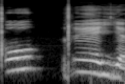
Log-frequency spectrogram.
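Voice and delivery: Oreille slowly as o, pause, reille; split into syllables. Shown as a demonstration. Teacher counting syllables for pupils, Oreille split up slowly. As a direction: sound out Oreille in two separate parts. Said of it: "On va compter ensemble les syllabes".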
